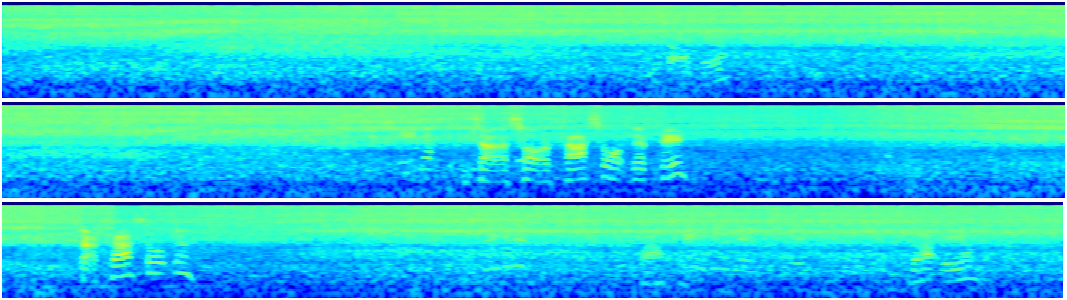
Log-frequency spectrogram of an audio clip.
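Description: A river rushes loudly over a weir.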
